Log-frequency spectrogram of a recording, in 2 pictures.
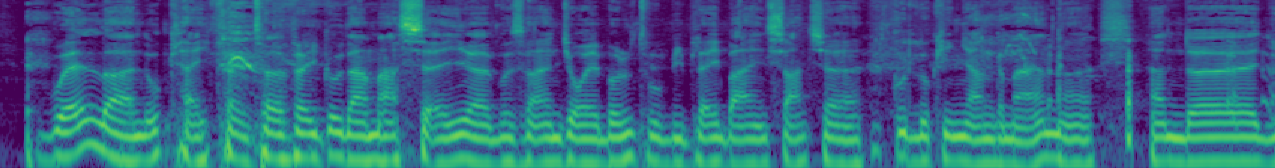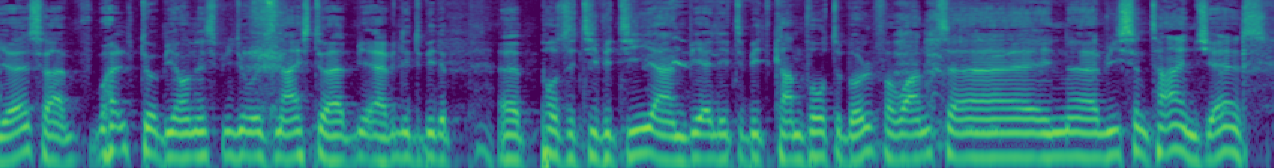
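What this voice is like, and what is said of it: Imitates another person's voice. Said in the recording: “that impression,... That's pretty good.... That's impressive.... that is real good stuff.”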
